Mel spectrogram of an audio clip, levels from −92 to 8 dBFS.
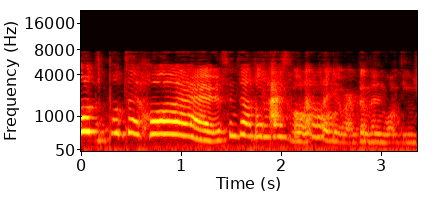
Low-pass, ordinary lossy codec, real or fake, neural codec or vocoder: none; none; fake; codec, 16 kHz, 4.8 kbps, FACodec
